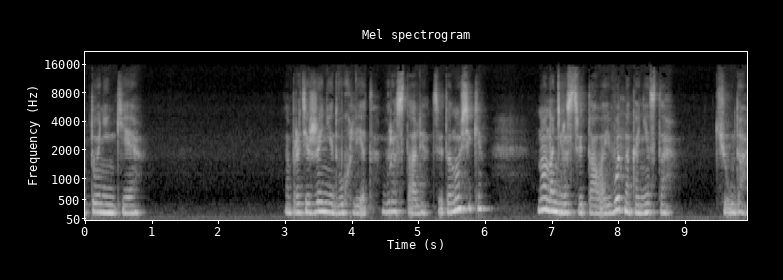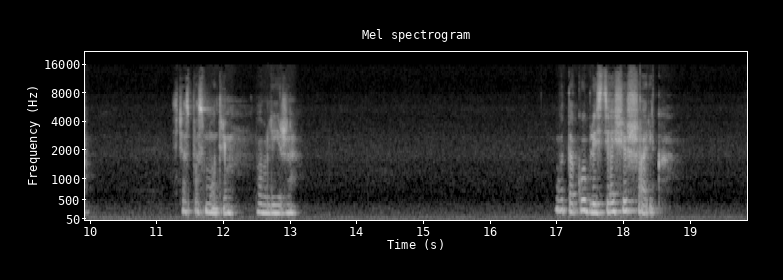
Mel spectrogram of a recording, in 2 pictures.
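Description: A woman speaks calmly close by, in short phrases with pauses.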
